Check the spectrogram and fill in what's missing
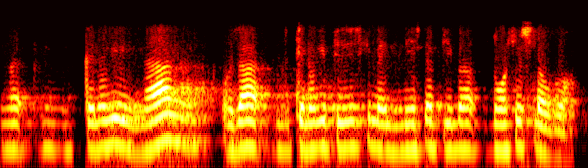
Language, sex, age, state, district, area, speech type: Manipuri, male, 18-30, Manipur, Kakching, rural, conversation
